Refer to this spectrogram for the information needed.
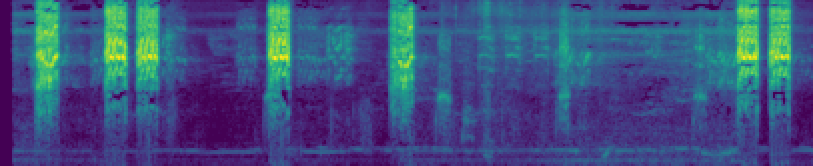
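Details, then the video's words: Yellow-sided conure singing in the morning: short, loud, harsh screeching bursts, one then a quick pair, then single shrieks spaced about a second apart, and a final close pair, with faint soft chatter in between. "Yellow sided conure singing sounds in the morning."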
